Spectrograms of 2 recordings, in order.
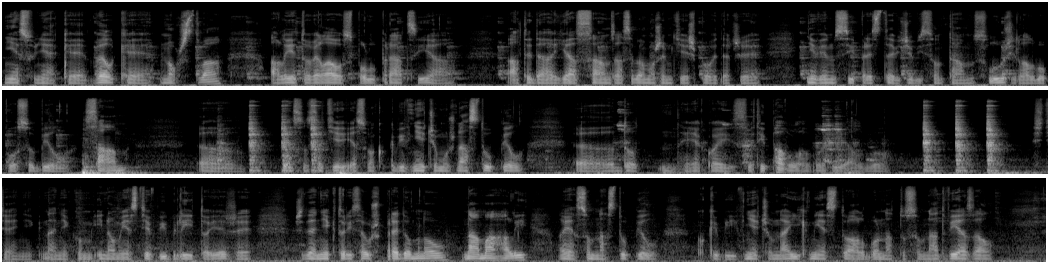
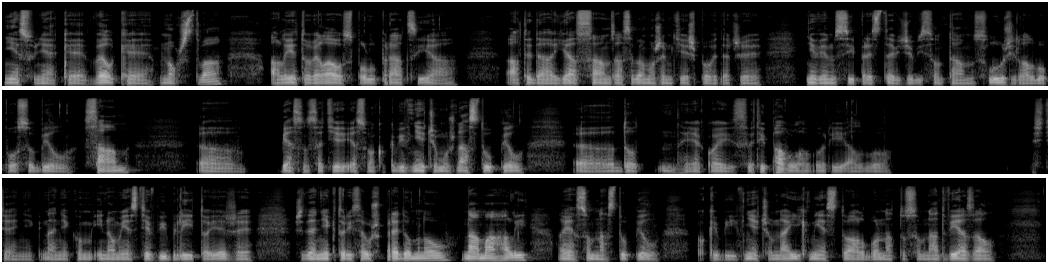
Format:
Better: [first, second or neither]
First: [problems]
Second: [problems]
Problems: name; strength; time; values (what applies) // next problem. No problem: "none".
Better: second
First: household noises; loud; throughout; 3 dB below the speech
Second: none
